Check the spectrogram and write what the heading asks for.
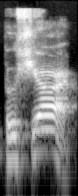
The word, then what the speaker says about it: Bouchard: Wayne Bouchard. We don't pronounce the second D, the D in the name.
